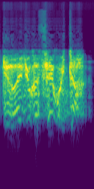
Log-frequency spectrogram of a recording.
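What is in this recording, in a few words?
Korean damaged oil mood low, speech; War Thunder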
